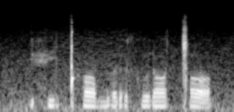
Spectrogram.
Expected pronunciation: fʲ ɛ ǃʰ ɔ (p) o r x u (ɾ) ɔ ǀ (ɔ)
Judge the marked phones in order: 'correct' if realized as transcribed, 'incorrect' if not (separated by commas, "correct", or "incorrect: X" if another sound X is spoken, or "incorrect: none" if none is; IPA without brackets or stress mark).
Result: incorrect: b, correct, correct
